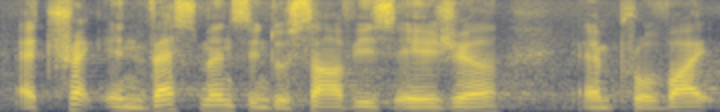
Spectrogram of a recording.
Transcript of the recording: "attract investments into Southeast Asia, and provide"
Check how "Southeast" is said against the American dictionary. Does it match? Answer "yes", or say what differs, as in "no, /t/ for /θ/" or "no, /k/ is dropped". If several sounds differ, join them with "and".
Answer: no, /t/ is dropped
